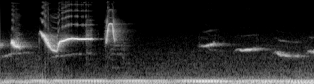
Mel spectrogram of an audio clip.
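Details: Orange-headed thrush song from North Bali used to prompt silent birds: a ringing chirp, a deep swooping rising whistle and a buzzy note, then quieter thin slurred whistles, over a steady low hum.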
